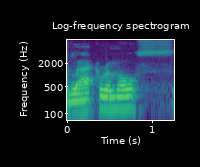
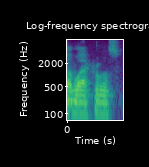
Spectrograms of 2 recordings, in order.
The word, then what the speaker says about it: lachrymose: I don't even, not even sure how to pronounce this. The Lachrymos Yeah, lachrymose.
